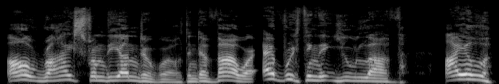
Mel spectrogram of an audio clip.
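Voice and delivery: loud, high, raging threat; furious yelling, building to a cut-off; defiant scream. Acted. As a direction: scream defiance in his face. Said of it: "I screamed in his face".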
